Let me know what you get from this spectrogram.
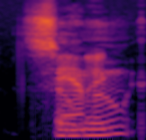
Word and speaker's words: Samu: Samu. S-A-M-U.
